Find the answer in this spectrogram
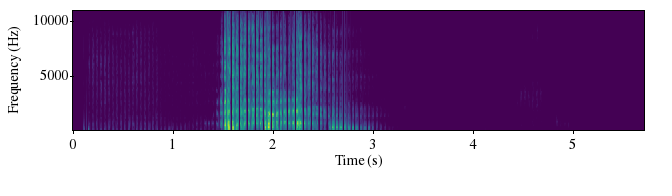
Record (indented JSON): {
  "cough_length": "5.7 s",
  "cough_amplitude": 31490,
  "cough_signal_mean_std_ratio": 0.21,
  "survey_phase": "beta (2021-08-13 to 2022-03-07)",
  "age": "45-64",
  "gender": "Male",
  "wearing_mask": "No",
  "symptom_none": true,
  "smoker_status": "Ex-smoker",
  "respiratory_condition_asthma": false,
  "respiratory_condition_other": false,
  "recruitment_source": "REACT",
  "submission_delay": "1 day",
  "covid_test_result": "Negative",
  "covid_test_method": "RT-qPCR",
  "influenza_a_test_result": "Negative",
  "influenza_b_test_result": "Negative"
}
